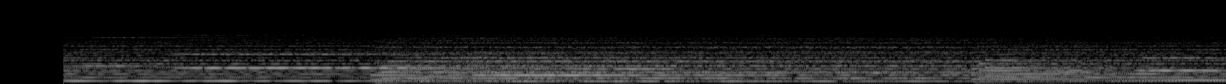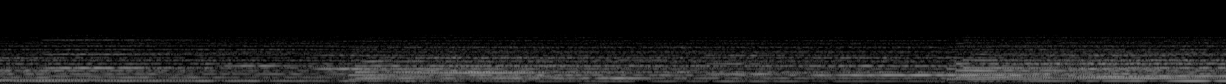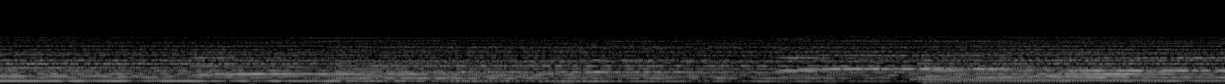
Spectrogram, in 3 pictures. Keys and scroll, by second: 12.7 z, 22.5 F9, 23.7-26.4 typing, 28.2 a, 36.3 m.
